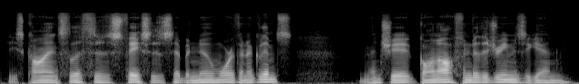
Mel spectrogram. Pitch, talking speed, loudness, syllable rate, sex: 95 Hz, 215 wpm, -20 LUFS, 5.9 syllables/s, male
